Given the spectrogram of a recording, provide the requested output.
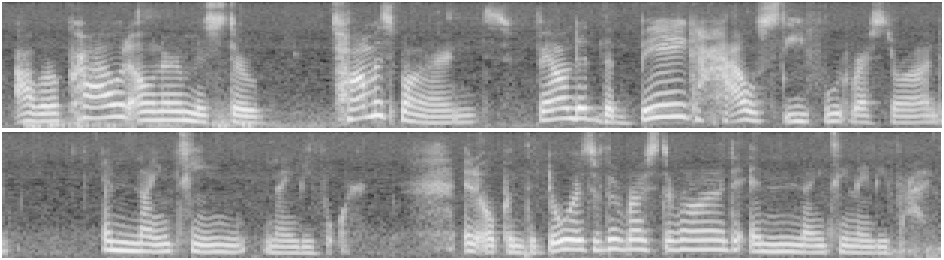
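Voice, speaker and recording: A woman's voice: fairly low pitch, lively intonation, a little slow, rough recording. A woman playing a weary, sarcastic diner waitress in an audio drama, with a dry delivery. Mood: dry, formal.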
